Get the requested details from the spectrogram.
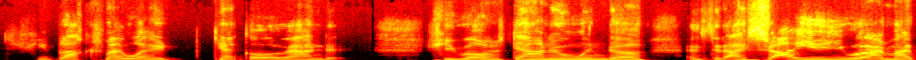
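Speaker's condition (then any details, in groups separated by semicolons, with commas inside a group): Cerebral palsy; since birth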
